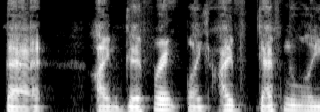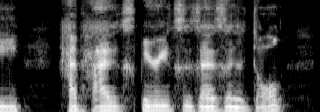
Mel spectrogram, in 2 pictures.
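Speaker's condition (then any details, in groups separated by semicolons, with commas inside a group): Cleft lip and palate, Opitz G/BBB syndrome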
